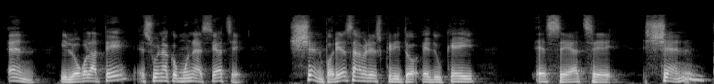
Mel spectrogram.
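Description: A man's voice: fairly high pitch, darkish tone. A man whose first language is Spanish, teaching English pronunciation in a casual video lesson, repeating sounds and words and humming bits of songs to show them.

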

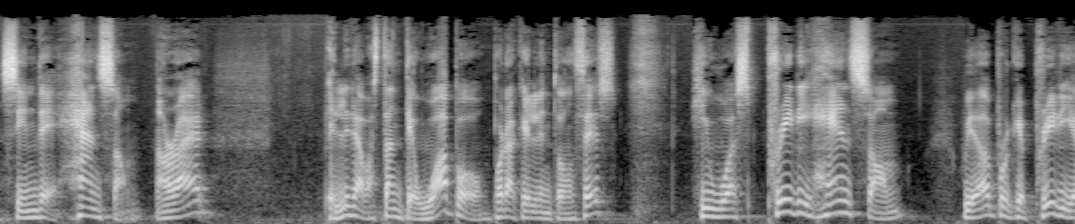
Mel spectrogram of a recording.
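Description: A man's voice: medium pitch, a little mellow. Man drilling English pronunciation. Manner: switches between Spanish explanation and slow drilled English phrases. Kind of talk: podcast pronunciation lesson.

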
